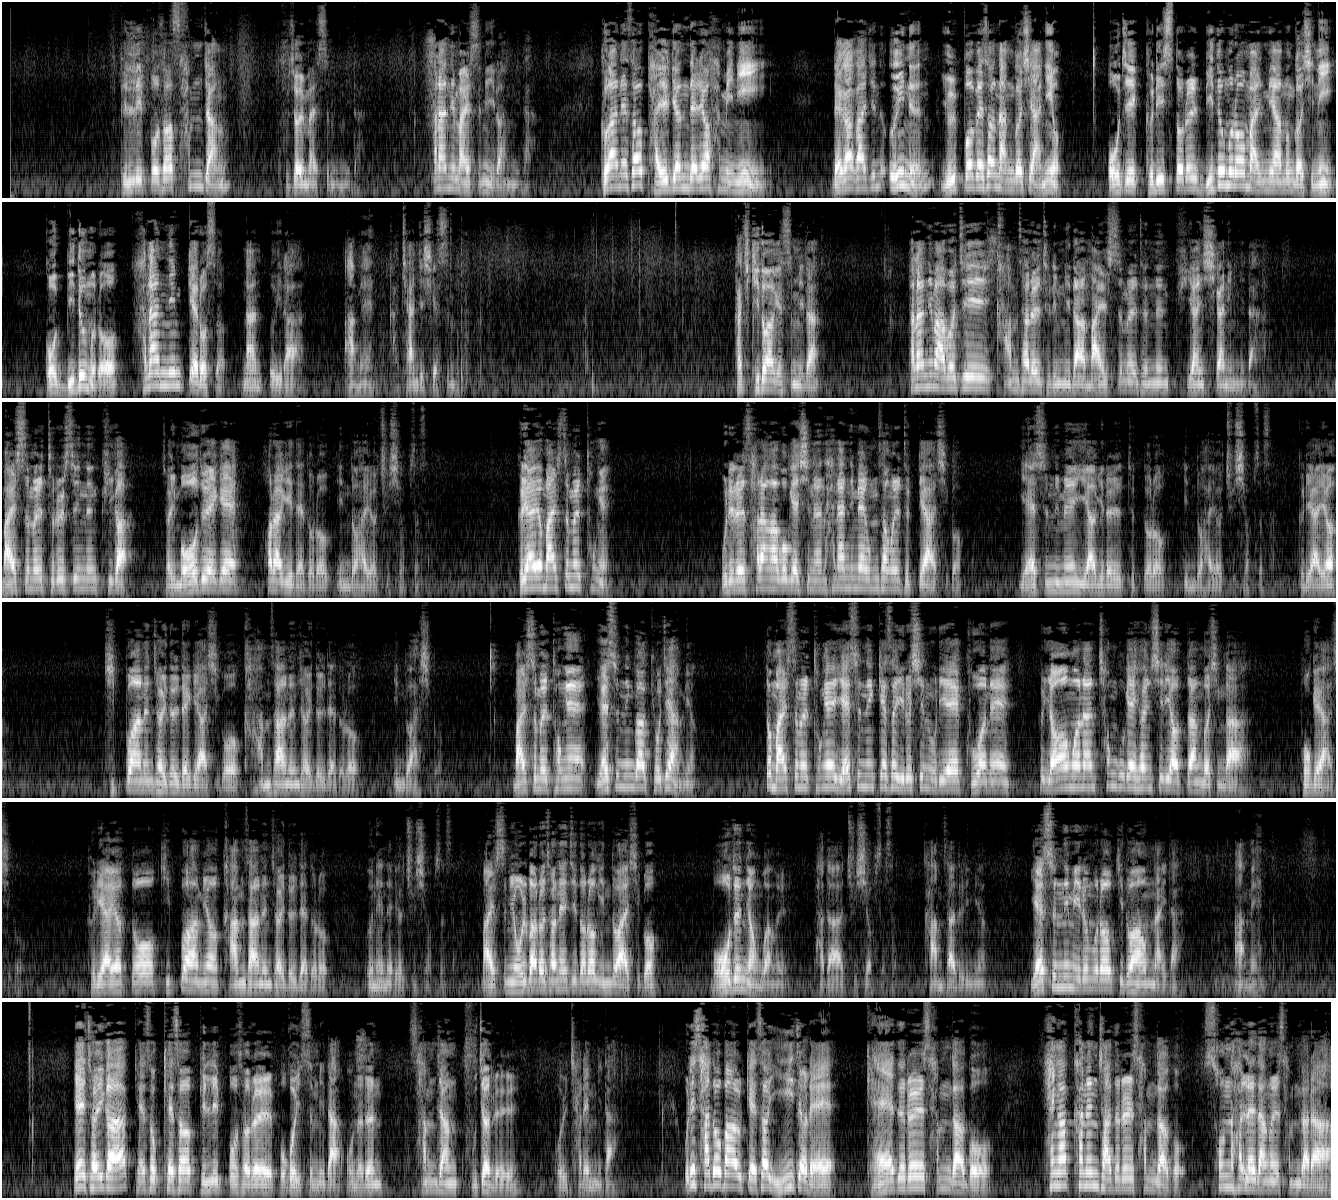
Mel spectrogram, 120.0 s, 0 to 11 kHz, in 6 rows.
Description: [주일설교] 빌립보서 (42)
